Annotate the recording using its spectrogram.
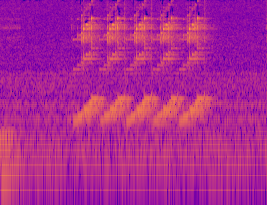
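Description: Slot machine game sounds: the low background music loop stops at the start, and about a second in a jingle of five quick, rising chime figures plays over about two seconds, as the machine signals a win.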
